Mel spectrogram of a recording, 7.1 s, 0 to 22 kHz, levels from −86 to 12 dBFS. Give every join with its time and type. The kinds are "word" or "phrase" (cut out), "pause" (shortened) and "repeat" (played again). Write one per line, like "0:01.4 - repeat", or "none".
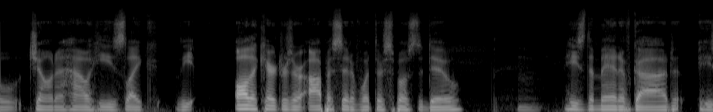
none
